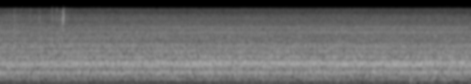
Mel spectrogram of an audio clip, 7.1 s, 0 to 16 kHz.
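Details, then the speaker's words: Newly installed TABODD 12V 5kW diesel air heater mounted in a camper, being tested before final wiring: steady, even roar of rushing air with no surging, knocking or rattles; normal running. "But I got the unit all mounted in there. You can hear it running and everything, and I thought, you know what?"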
